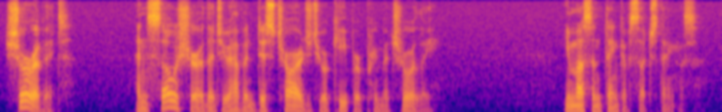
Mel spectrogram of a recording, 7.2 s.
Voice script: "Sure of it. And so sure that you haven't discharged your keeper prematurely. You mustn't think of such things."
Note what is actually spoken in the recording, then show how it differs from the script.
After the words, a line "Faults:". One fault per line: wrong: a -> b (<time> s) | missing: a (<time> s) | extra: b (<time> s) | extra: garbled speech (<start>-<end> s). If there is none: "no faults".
"Sure of it. And so sure that you haven't discharged your keeper prematurely. You mustn't think of such things."
Faults:
no faults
